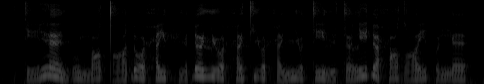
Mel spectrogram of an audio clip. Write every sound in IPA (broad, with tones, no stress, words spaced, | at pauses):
ti˩˥ɦɛ˥˩ju˥˩mo˥˩ tˤɛ˩˥ ɗo˧ħi˧ fʲə˩˥ ɗə˥lʲo˥˩ ħɘ˥tʲu˥˩ ħɪ˩˥nʲo˧ ti˥˩ lʲə˧tə˩˥li˥ɗə˩ ħo˥˩dˤə˧ji˥˩fɘ˧ ŋɛ˧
